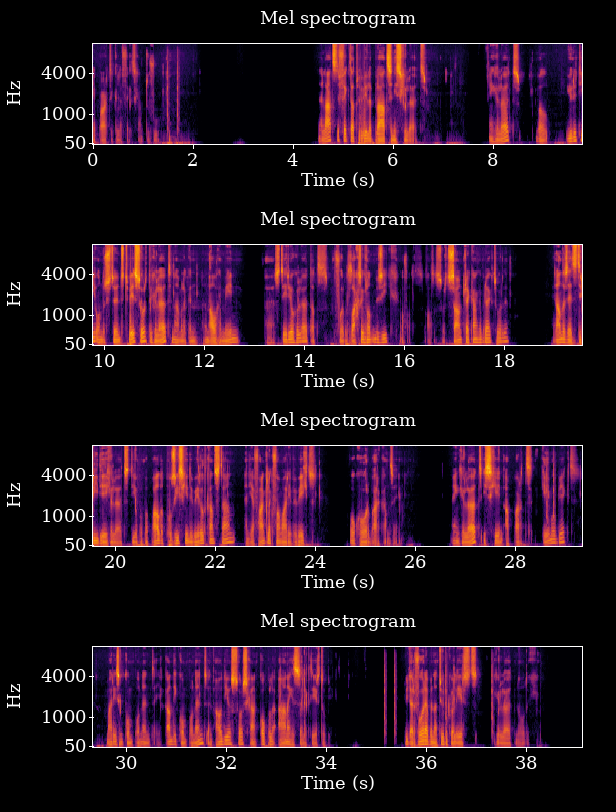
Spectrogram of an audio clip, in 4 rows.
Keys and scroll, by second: 38.9 super+Tab.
